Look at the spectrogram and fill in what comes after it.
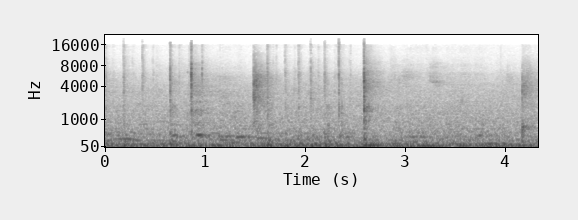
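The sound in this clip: Typing on a computer keyboard produces scattered, faint keystroke clicks in irregular bursts over a steady low background hum.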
